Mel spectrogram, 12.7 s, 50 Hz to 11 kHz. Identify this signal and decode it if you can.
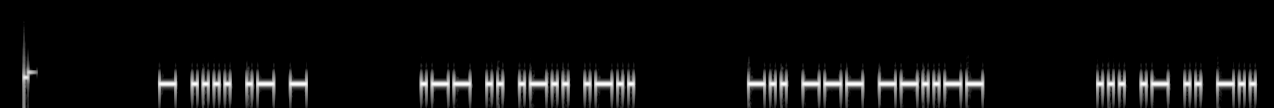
Morse code, heard as a keyed tone, about 22 wpm, 700 Hz. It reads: THAT WILL DO, SAID
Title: 3x Word-Spacing - Sentences from Top 100 Words - 22wpm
